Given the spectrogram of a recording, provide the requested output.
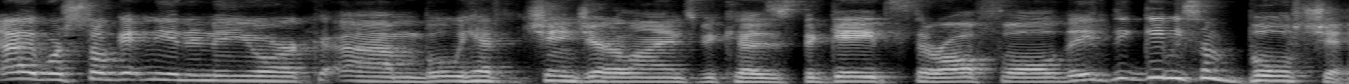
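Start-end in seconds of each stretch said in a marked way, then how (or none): none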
